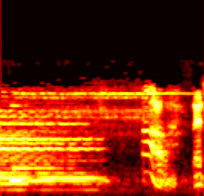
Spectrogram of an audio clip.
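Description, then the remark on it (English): A doorbell rings as a lawyer arrives at the door, with a single sustained, buzzy tone lasting just over a second, then fades out as a voice starts speaking. “Probably the lawyer now. I'll answer the door.”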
